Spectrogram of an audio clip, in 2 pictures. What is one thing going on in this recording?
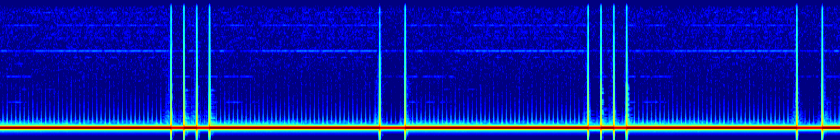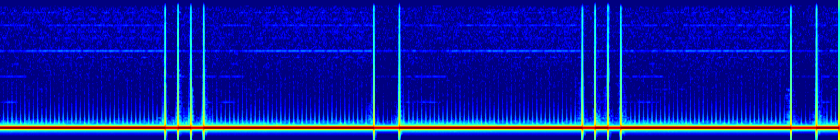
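A steady high test tone sounds, broken by short gaps.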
